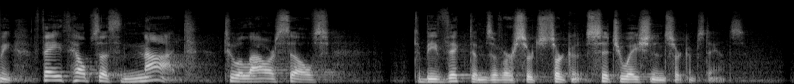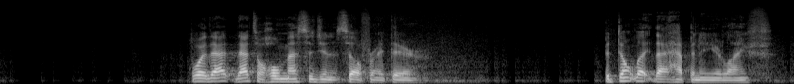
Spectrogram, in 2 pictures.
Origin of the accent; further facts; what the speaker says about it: Florida, United States; now in Oregon, United States; I'm from Florida. That's as far away as you can get.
